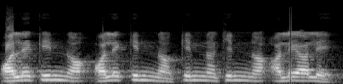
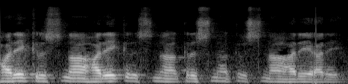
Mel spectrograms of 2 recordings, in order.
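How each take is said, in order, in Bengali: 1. R ধ্বনিগুলো L হিসেবে উচ্চারিত হয়। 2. R ধ্বনিগুলো R হিসেবে উচ্চারিত হয়। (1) "র কে ল উচ্চারণ করে" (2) "আমরা যেরকম"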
